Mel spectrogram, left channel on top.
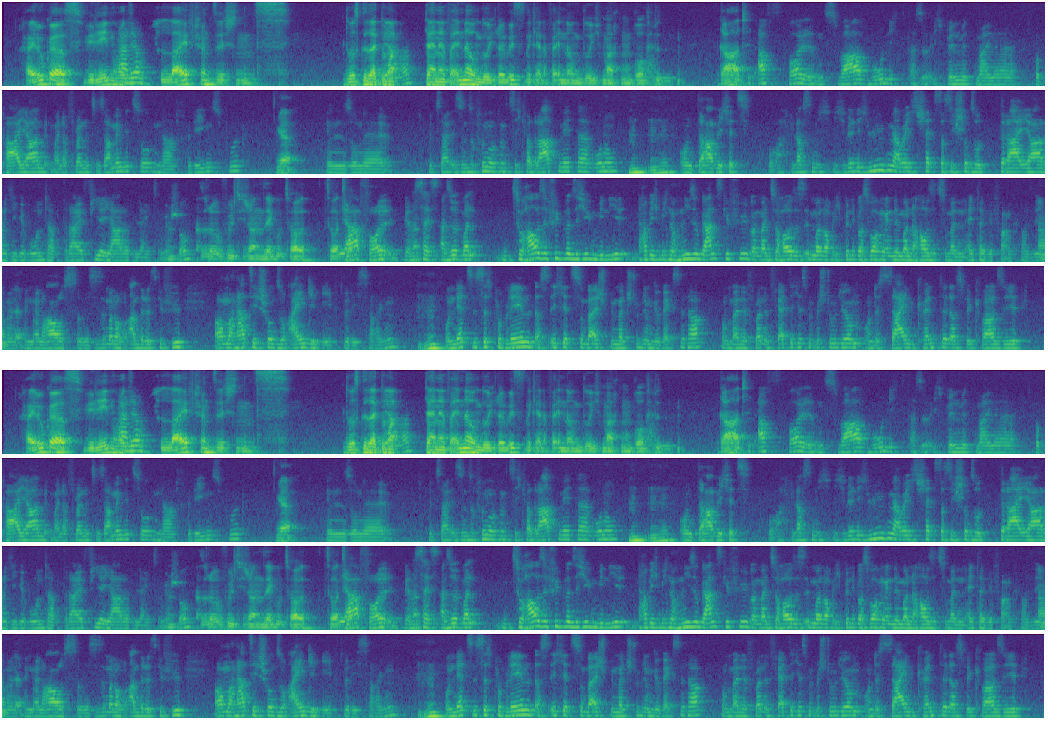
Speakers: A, on the right; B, on the left.
A: Hi Lukas, wir reden heute
B: Ah, Leon.
A: über Life Transitions. Du hast gesagt,
B: Ja,
A: du machst eine kleine Veränderung durch oder willst eine kleine Veränderung durchmachen und brauchst
B: ähm,
A: ein bisschen Rat.
B: ja, voll. Und zwar wohne ich, also ich bin mit meiner, vor ein paar Jahren mit meiner Freundin zusammengezogen nach Regensburg
A: Ja.
B: in so eine, ich bezahle, es sind so 55 Quadratmeter Wohnung.
A: Mhm,
B: Und da habe ich jetzt, boah, lass mich, ich will nicht lügen, aber ich schätze, dass ich schon so drei Jahre hier gewohnt habe, drei, vier Jahre vielleicht sogar
A: mhm.
B: schon.
A: Also du fühlst dich schon sehr gut zu Hause. Zu,
B: Ja,
A: zu Hause.
B: voll. Ja,
A: Ja.
B: Was heißt, also man, zu Hause fühlt man sich irgendwie nie, habe ich mich noch nie so ganz gefühlt, weil mein Zuhause ist immer noch, ich bin übers Wochenende immer nach Hause zu meinen Eltern gefahren, quasi
A: Ah,
B: in
A: okay.
B: mein, in mein Haus. So, das ist immer noch ein anderes Gefühl. Aber man hat sich schon so eingelebt, würde ich sagen.
A: Mhm.
B: Und jetzt ist das Problem, dass ich jetzt zum Beispiel mein Studium gewechselt habe und meine Freundin fertig ist mit dem Studium und es sein könnte, dass wir quasi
